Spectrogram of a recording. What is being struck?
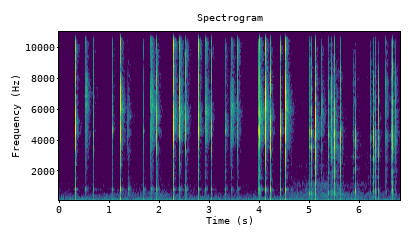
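Plastic cosmetic pump bottle.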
